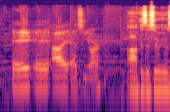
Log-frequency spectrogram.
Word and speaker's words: Caesar: cuz fun fact he that's how Caesar is supposed to be pronounced as Kaiser ah now you know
